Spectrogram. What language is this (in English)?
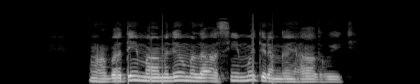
Indus Kohistani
